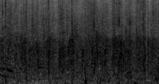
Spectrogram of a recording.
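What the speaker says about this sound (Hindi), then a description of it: "जोरदार तालियां" Steady, dense clapping from a comedy show audience for a singer, loud and continuous throughout without pause.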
